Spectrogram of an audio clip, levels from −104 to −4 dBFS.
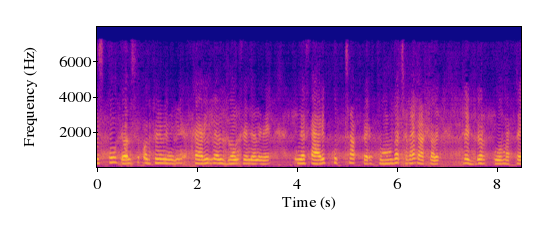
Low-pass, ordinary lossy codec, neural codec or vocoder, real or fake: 7.2 kHz; MP3, 48 kbps; codec, 16 kHz, 1 kbps, FreqCodec, smaller model; fake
